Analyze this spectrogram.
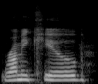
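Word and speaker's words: Rummikub: some nights we'll play rummy cube or rummy cub some people pronounce it robbie rummy cub we try to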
